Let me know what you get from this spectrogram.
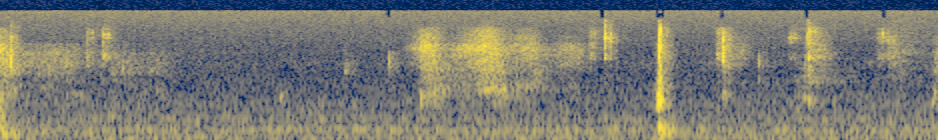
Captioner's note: mouse clicking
